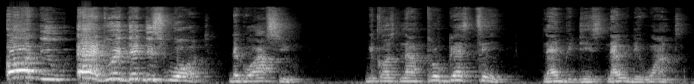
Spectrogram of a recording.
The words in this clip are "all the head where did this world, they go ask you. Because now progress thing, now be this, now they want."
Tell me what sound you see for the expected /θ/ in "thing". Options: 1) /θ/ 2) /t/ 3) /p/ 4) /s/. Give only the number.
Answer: 2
